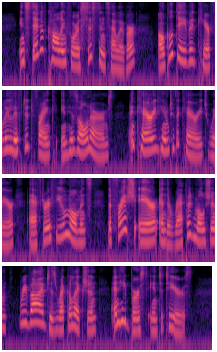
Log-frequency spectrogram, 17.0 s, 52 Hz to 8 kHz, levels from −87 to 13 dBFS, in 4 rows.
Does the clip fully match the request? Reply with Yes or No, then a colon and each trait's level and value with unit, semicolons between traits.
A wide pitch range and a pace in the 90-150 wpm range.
Yes: wide, 5.7 semitones; average, 145 wpm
